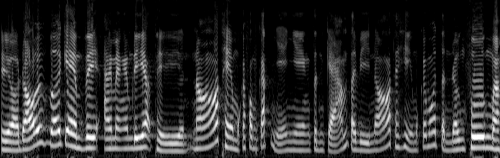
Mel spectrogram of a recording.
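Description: A man with a Mekong Delta accent and a high pitch speaks at a moderate pace with lively intonation. He leaves hardly any pauses, and the background is quiet. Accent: southern Vietnamese, Mekong Delta. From Mekong Delta, Vinh Long; Mekong Delta, Vietnam. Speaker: vlogger, factory worker; vlogger commenting on a music video. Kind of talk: music video review vlog. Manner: hesitant, many fillers. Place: home room. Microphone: studio mic.

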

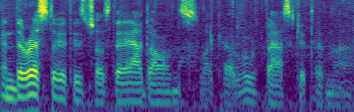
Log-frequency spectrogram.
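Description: A man talks at a fairly slow pace with a very deep, low pitch. Music plays in the background, and the sound is dry with no echo. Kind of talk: casual spoken commentary on vehicle specs.

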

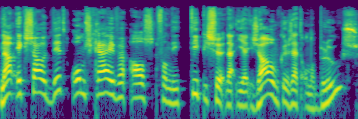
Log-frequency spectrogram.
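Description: A man talks at a high pitch and a fairly slow pace, with very wide pitch swings and hardly any pauses. The background is quiet. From Helmond, North Brabant, Netherlands. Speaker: podcast co-host. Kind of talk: casual chat. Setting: studio. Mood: relaxed, drinking beer. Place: studio. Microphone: studio mic.

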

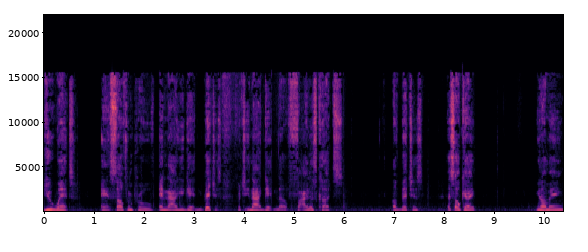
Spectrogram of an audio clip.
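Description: A man at a fairly high pitch with lively intonation, a moderate pace and long, frequent pauses, in a dry sound with no echo. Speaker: video blogger giving dating advice to men. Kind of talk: angry rant, scolding lecture aimed at viewers. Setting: solo video. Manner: blunt, confrontational, hammering repeated points; loud, aggressive, contemptuous and profane. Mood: lecturing, scolding. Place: car. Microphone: phone near.

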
